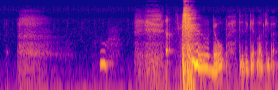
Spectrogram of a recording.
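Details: Person with a cold, woken by a sneezing fit with barely time to breathe between sneezes: quick catching breaths build to one forceful, voiced sneeze, then short voiced sounds and soft talk; sneezing.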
